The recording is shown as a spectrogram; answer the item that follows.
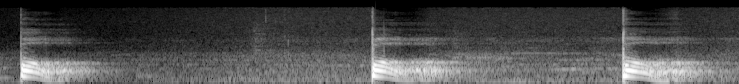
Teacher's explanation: goes out po po so upper lip elderly comes tightly close there is a pressure in the mouth and when we release our lips the air goes out of the mouth forcefully and that is the production of consonant sound po po po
